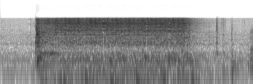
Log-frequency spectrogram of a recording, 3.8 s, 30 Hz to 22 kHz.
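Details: Ford Ranger pickup unstarted for about 8 years, after a new fuel pump and 5 gallons of gas: the starter spins about two seconds, it catches briefly, then dies at once. Crank-fire-stall from lost fuel pressure; an unplugged connector was later found.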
